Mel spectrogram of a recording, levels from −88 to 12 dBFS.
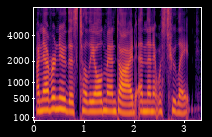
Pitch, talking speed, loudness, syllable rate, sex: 215 Hz, 270 wpm, -16 LUFS, 5.3 syllables/s, female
